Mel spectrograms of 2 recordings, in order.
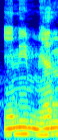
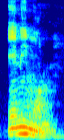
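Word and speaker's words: animal: যদিও আমরা অ্যানিম্যাল বলি, আসলে অ্যানিম্যাল হবে না, ইংরেজিতেও তার মূল সাউন্ড ফলো করতে হবে।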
